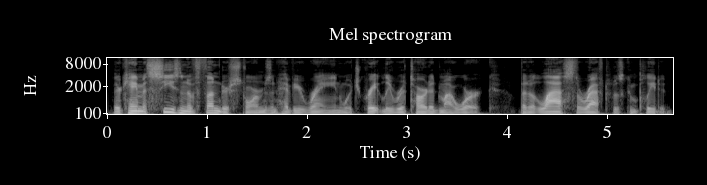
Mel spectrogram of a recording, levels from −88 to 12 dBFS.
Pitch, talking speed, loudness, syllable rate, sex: 95 Hz, 235 wpm, -24 LUFS, 5.8 syllables/s, male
